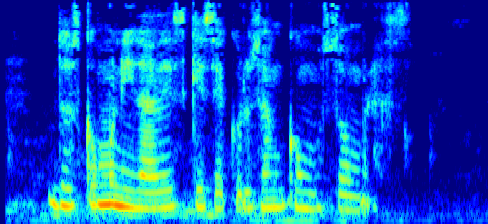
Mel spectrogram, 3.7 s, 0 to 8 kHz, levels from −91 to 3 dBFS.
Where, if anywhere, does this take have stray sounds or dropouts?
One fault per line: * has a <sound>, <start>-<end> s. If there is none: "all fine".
all fine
